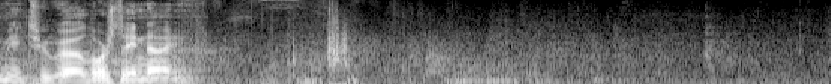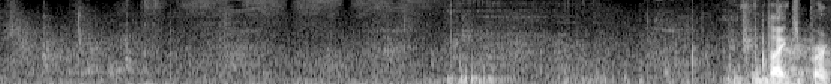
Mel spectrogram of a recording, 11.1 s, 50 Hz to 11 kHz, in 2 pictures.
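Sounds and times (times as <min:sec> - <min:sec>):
book pages turning: 0:01.8 - 0:03.1.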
